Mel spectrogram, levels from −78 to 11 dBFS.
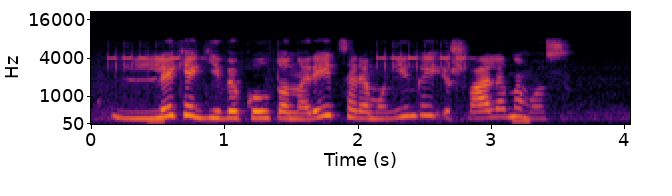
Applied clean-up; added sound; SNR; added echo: none; Alarm; 17 dB; none.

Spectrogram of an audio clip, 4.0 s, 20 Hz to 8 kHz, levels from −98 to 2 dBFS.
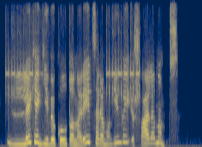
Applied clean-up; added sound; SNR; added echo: neural diffusion model UNIVERSE++.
